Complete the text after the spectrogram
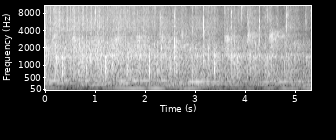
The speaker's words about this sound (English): I hereby say a very big thank you and well done to all the members of the LOC, all the staff of the CMDA Secretariat, especially the hardworking CEO, and a bigger thank you to all our sponsors and supporters. Let's give them a clap at this stage.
